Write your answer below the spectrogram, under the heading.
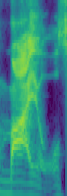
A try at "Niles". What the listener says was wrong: Niles, Niles, you said Miles,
